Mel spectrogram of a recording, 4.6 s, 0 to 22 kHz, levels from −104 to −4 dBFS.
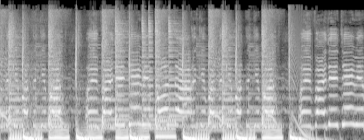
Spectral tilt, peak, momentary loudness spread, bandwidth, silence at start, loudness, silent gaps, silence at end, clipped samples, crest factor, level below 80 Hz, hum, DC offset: -4 dB/octave; 0 dBFS; 3 LU; 19 kHz; 0 s; -8 LUFS; none; 0 s; 0.4%; 8 dB; -12 dBFS; none; under 0.1%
